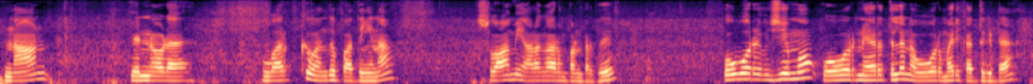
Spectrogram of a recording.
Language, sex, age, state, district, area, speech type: Tamil, male, 30-45, Tamil Nadu, Dharmapuri, rural, spontaneous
